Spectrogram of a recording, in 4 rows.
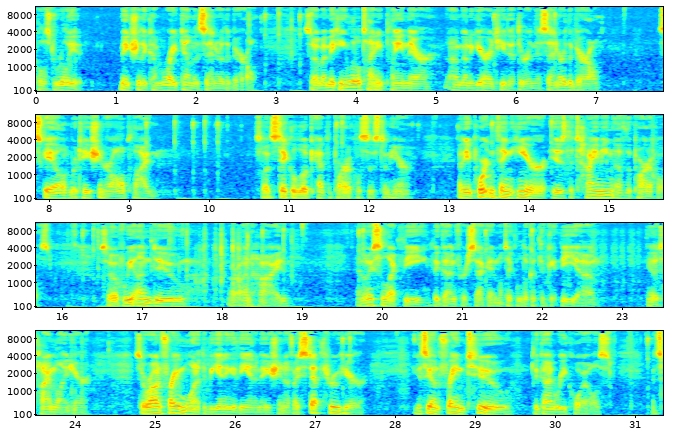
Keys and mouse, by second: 2.9 alt+shift+middle drag, 3.3 alt+middle click, 5.8 middle click, 9.3 alt+middle click, 9.8 alt+shift+middle click, 10.1 alt+shift+middle click, 13.6 click, 16.3 alt+shift+middle drag, 17.0 alt+h, 17.5 alt+a, 18.6 alt+shift+middle drag, 19.8 click, 21.4 click, 27.4 click, 31.2-31.3 alt+shift+middle drag.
